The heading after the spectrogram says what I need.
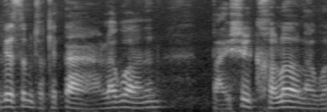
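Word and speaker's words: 百事可乐: 만 가지 모든 일이 다 즐겁게 잘 됐으면 좋겠다라고 하는 바이실컬러라고 하는 발음도 비슷하죠. 그죠? 펩시콜라.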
